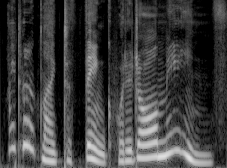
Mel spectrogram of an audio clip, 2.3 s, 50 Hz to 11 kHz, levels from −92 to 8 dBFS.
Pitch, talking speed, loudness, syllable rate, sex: 250 Hz, 235 wpm, -16 LUFS, 4.7 syllables/s, female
